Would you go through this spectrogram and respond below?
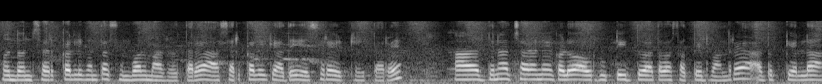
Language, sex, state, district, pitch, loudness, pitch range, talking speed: Kannada, female, Karnataka, Raichur, 210 Hz, -15 LUFS, 205-225 Hz, 145 wpm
